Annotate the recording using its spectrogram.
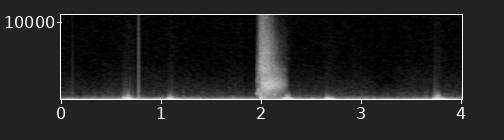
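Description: Slow, paired low thuds in a heartbeat-like rhythm, with one short sharp hiss about two seconds in.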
